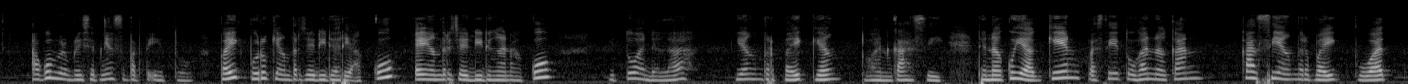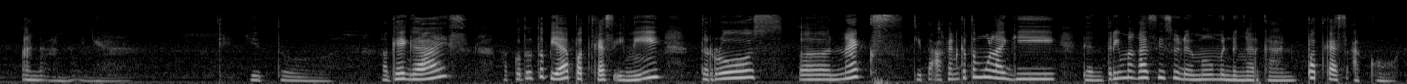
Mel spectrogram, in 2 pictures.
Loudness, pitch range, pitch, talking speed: -27 LUFS, 200-260 Hz, 225 Hz, 120 wpm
